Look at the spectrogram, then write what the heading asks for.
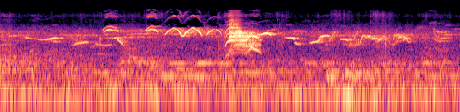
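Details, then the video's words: Oriental magpie-robin in konslet mode: a mix of wavering high whistles and warbled loops with one harsh scratchy burst in the middle, over background noise. "kacer macet auto konslet"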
